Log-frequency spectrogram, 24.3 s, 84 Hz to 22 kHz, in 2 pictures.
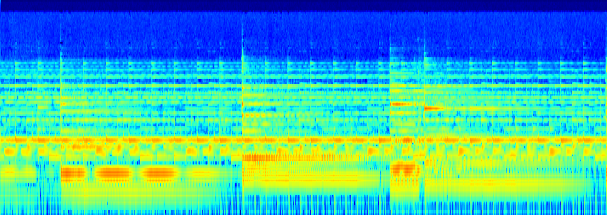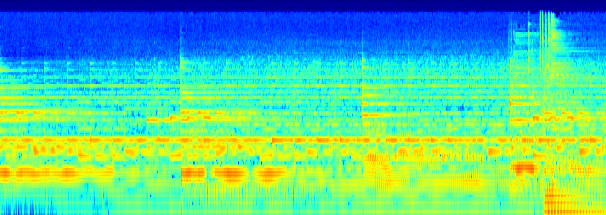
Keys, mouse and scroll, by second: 0.2 alt+shift+right click, 1.2 middle click, 1.6 shift+middle click, 2.3 middle click, 2.9 shift+middle click, 4.2 scroll up 3, 4.5 middle click, 5.0 shift+middle click, 7.2 click, 8.6 c, 10.7 middle click, 11.8 shift+middle click, 13.0 e, 14.3 alt+s, 23.1 middle click, 23.1 s.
